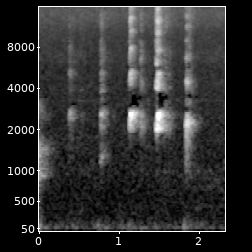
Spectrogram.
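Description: Marker tip squeaking on a glossy LED writing board as letters are written: three short, high squeaks, starting about a second in.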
